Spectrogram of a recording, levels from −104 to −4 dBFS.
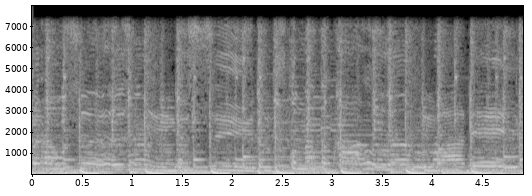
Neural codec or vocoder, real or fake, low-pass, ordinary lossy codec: none; real; 7.2 kHz; none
